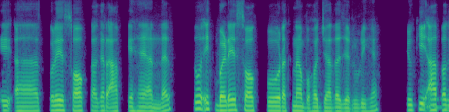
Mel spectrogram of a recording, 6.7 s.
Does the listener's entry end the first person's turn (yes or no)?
no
